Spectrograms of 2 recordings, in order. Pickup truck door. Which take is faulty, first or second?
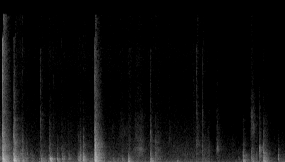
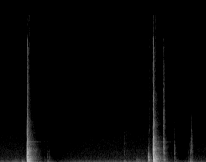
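second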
